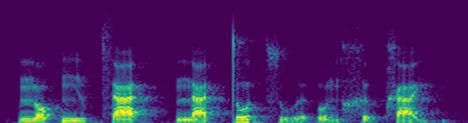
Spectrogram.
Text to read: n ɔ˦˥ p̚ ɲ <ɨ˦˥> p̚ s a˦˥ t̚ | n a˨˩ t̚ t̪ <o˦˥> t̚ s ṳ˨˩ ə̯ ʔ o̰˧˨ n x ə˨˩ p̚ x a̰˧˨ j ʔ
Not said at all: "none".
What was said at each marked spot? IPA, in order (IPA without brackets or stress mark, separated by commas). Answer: ɨ˦˥, o˦˥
